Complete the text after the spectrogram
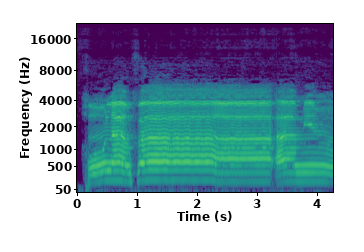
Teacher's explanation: Khu di hujung kerongkong makhrajnya.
